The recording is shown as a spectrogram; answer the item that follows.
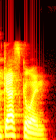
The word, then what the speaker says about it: Gascoigne: Paul Gascoigne.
